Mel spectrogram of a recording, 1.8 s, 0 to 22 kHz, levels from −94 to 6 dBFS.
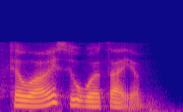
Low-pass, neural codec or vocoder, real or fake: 5.4 kHz; codec, 16 kHz, about 1 kbps, DyCAST, with the encoder's durations; fake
